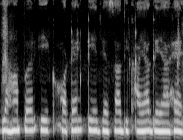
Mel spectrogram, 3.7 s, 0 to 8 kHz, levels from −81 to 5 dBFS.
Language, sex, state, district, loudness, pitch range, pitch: Hindi, female, Jharkhand, Deoghar, -12 LUFS, 200-215 Hz, 205 Hz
